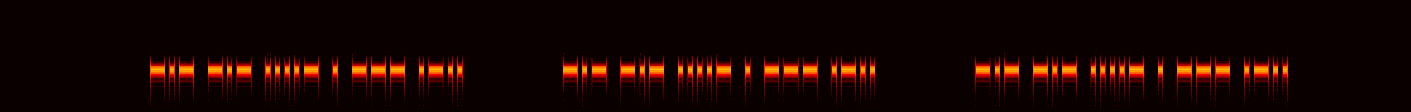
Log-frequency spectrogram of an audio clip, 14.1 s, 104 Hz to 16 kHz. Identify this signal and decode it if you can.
Morse code, heard as a keyed tone, about 25 wpm, 700 Hz. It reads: KK4EOL KK4EOL KK4EOL
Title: USA Call Signs - 6 Characters - Repeated 3x - 25wpm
